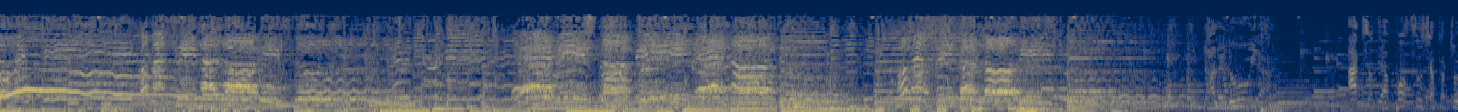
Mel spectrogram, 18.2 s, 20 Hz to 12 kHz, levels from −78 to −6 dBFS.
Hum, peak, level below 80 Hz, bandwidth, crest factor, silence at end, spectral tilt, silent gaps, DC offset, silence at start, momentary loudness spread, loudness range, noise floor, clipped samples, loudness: none; -12 dBFS; -38 dBFS; 7.6 kHz; 16 dB; 0 s; -4.5 dB/octave; none; under 0.1%; 0 s; 19 LU; 15 LU; -48 dBFS; under 0.1%; -27 LUFS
